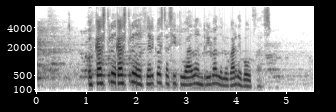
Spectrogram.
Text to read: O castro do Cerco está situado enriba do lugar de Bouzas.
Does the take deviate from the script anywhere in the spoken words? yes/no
yes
